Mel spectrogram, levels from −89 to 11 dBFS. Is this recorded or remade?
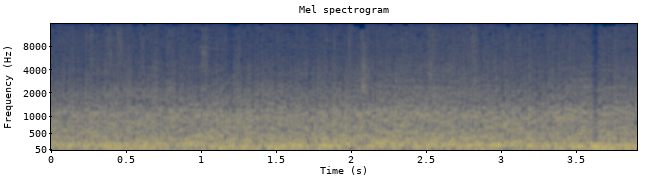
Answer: remade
